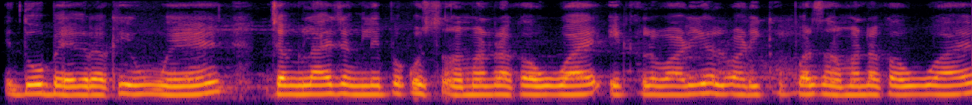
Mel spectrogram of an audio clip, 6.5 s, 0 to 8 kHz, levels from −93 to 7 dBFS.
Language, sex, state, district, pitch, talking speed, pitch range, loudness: Hindi, female, Chhattisgarh, Raipur, 210 Hz, 210 wpm, 205-220 Hz, -18 LUFS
